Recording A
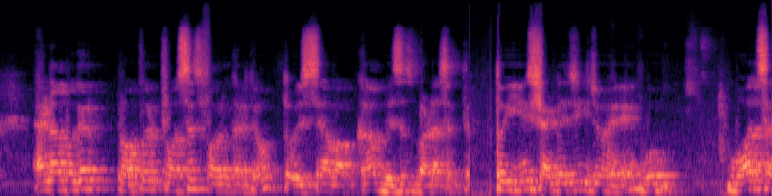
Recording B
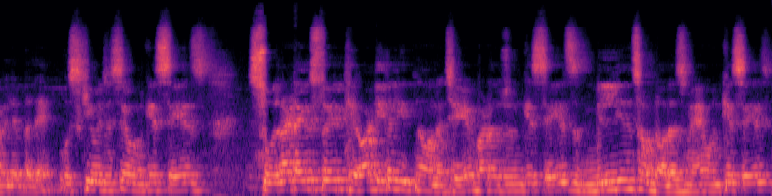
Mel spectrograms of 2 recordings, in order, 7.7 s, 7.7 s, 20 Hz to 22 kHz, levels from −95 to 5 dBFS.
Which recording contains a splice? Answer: A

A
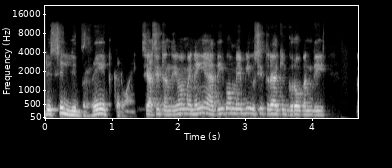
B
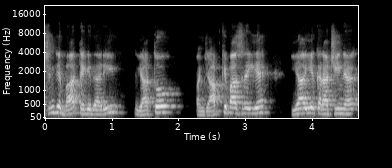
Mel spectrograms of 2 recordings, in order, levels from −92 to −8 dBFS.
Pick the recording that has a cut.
A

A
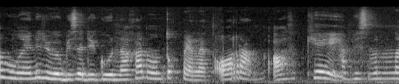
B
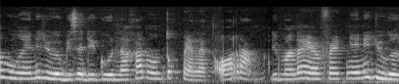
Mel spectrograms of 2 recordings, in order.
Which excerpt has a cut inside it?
B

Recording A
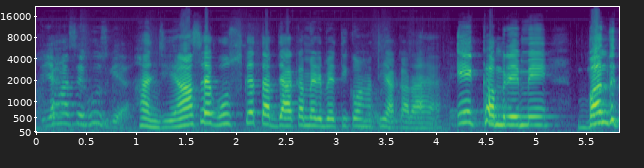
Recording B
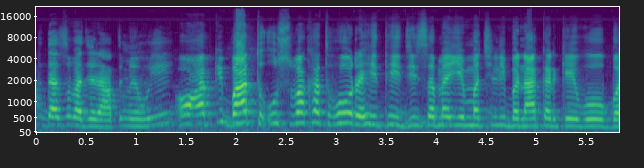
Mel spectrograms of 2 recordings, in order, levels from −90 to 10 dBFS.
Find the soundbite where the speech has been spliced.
A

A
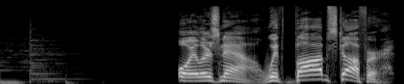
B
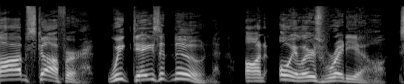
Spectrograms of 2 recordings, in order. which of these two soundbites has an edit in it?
A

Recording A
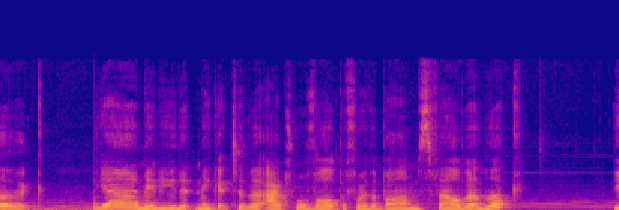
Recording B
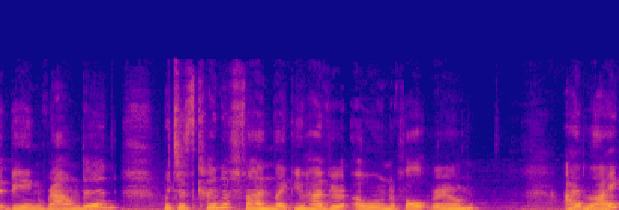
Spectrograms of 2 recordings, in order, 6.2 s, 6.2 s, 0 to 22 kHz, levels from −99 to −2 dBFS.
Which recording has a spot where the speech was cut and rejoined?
A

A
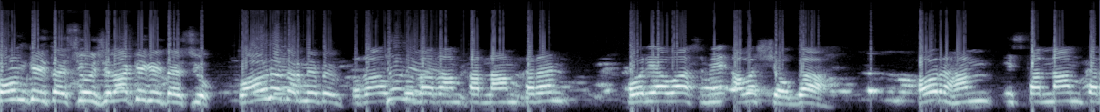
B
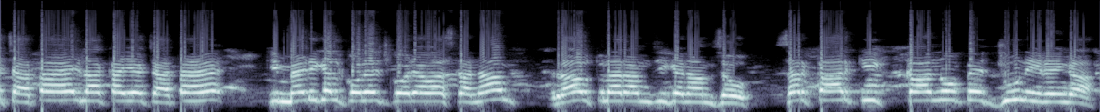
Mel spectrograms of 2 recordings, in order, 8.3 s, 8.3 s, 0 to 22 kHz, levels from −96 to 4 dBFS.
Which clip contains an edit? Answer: A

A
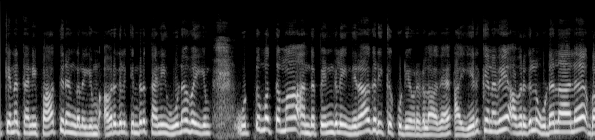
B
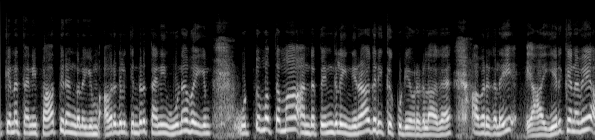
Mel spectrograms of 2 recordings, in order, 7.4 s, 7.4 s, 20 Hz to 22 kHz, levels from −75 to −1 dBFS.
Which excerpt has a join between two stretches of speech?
A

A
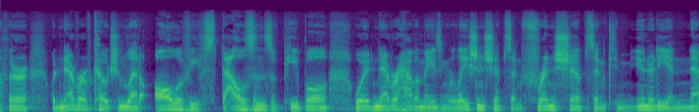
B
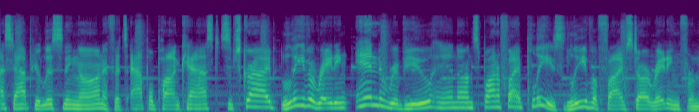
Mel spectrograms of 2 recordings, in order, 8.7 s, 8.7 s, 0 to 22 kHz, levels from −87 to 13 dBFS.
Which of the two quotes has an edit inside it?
B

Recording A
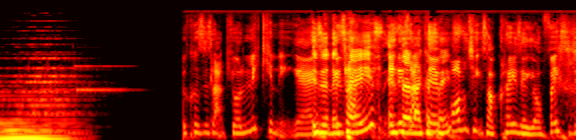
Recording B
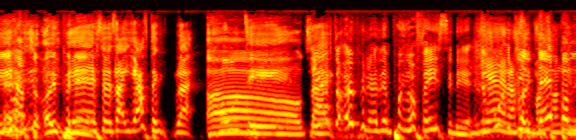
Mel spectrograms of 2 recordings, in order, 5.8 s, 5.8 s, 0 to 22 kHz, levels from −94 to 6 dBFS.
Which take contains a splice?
A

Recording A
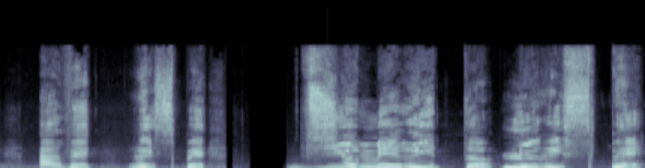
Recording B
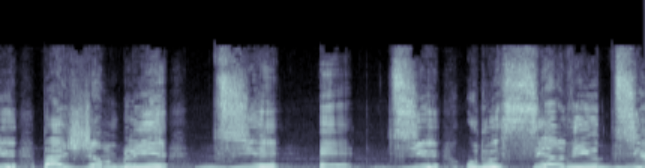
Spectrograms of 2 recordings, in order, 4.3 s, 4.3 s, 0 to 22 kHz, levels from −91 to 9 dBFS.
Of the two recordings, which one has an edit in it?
A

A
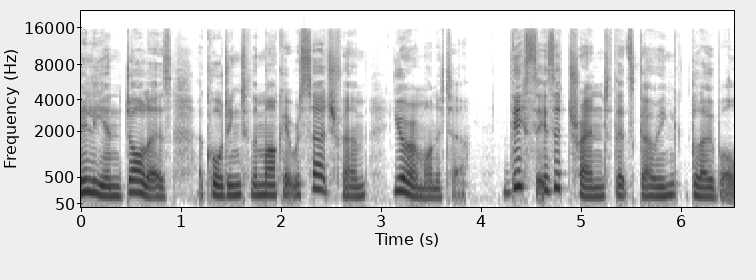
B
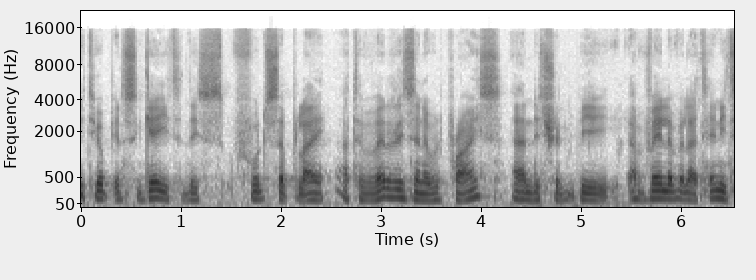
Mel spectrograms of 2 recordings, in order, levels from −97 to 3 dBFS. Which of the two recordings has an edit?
B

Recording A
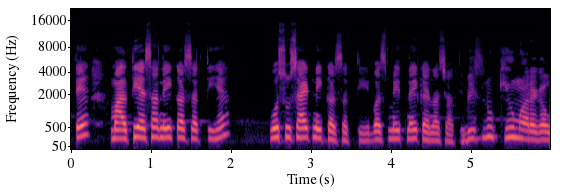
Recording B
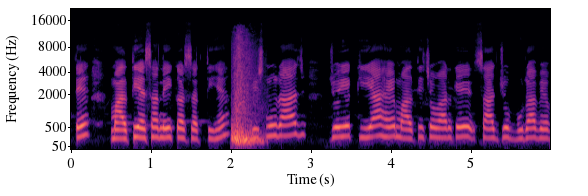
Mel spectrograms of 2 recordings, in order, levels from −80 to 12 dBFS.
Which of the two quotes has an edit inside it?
B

